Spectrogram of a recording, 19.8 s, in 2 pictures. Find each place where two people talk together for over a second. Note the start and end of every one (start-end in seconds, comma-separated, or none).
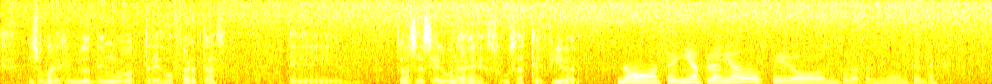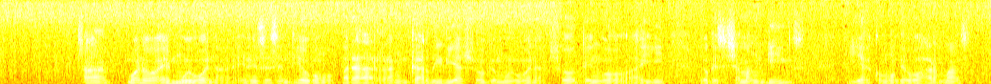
none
